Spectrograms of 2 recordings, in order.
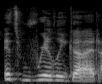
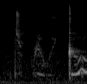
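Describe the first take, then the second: First: Said in the usual way. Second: Whispered, hushed rave; barely-there whisper of praise; excited whisper. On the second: Real, not acted. Excited aside about a book.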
